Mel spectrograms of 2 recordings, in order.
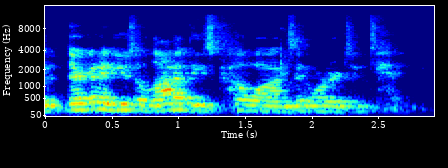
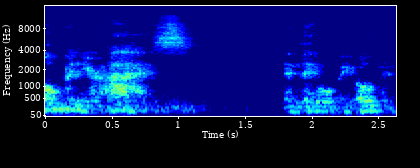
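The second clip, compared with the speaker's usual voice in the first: very hushed, soft whisper; 2 semitones lower, 10 dB quieter than usual. Retelling what a nun would say into the ear: imitating a whisper. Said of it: "whisper in my ear".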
